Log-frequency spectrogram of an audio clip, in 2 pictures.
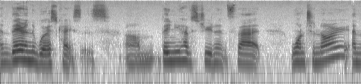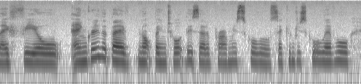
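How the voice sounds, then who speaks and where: In an Australian accent, a woman talks at a moderate pace with hardly any pauses. Her intonation stays fairly even. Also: medium pitch for a woman. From Echuca, Victoria, Australia. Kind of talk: interview answer.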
